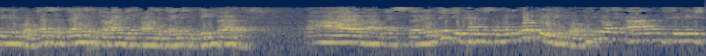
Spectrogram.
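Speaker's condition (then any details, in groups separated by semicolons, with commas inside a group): No condition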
